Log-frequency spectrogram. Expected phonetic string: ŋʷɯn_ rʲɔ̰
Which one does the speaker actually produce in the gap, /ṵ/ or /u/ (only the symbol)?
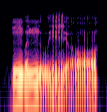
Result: ṵ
